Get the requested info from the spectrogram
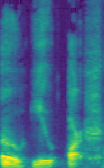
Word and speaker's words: Freshour: It's spelled Fresh Hour. So it's Shannon Freshour.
